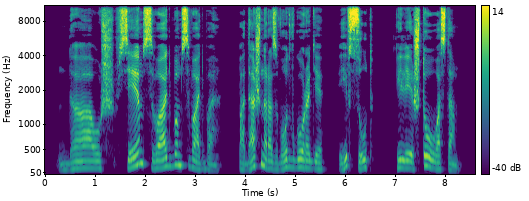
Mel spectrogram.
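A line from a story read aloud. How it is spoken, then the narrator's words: Sorrowful sigh. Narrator (Russian): Я горестно вздохнула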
